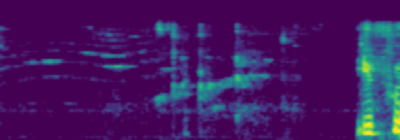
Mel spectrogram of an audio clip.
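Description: A quiet pause holding a few faint clicks and soft mouth sounds, then a man's voice starts speaking near the end.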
